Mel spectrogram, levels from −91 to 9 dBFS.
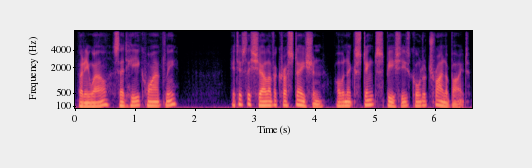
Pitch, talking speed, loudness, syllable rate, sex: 110 Hz, 170 wpm, -17 LUFS, 5.2 syllables/s, male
